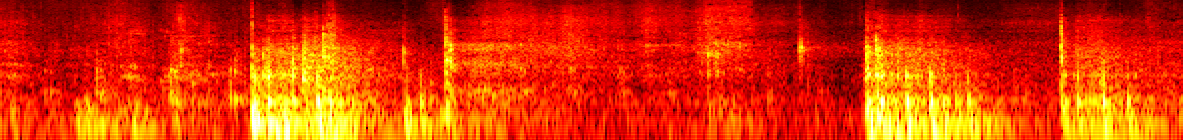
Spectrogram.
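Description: A series of sharp knocks and thumps, the loudest a little over a second in and again just past four seconds.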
